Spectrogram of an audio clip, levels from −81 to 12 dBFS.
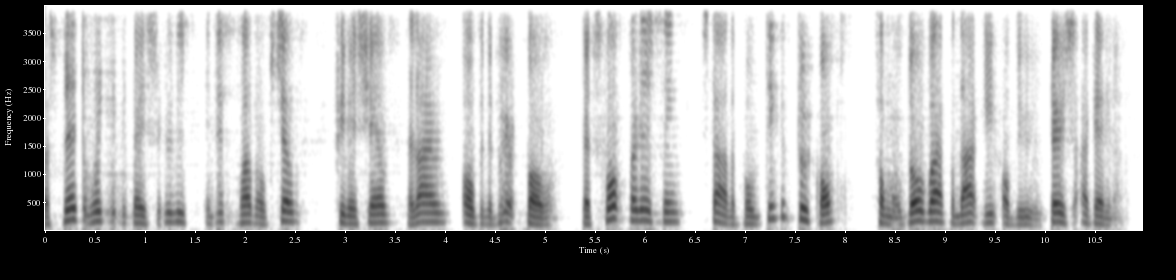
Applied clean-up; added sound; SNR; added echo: neural separator model SepFormer WHAMR!.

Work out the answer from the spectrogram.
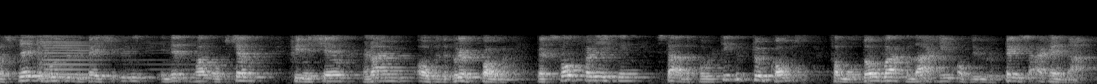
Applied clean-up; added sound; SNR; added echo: none; Bowed string instrument; 11 dB; reverberation time 0.7 s.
